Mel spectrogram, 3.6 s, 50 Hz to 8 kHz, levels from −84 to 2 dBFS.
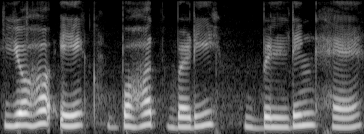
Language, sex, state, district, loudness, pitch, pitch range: Hindi, female, Himachal Pradesh, Shimla, -17 LUFS, 235 Hz, 215-255 Hz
